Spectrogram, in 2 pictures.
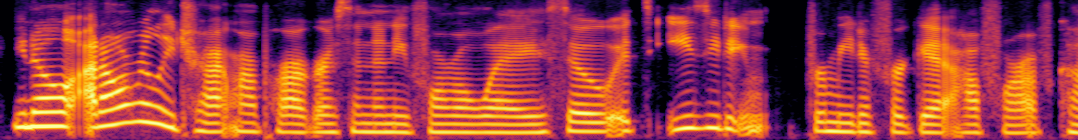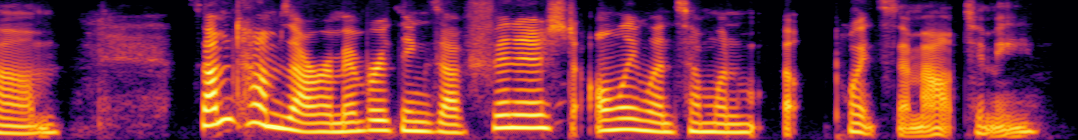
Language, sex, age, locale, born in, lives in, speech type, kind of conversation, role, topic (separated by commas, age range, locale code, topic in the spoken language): English, female, 40-44, en-US, United States, United States, read, expert-assistant, asker, How can you stay motivated during slow progress?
